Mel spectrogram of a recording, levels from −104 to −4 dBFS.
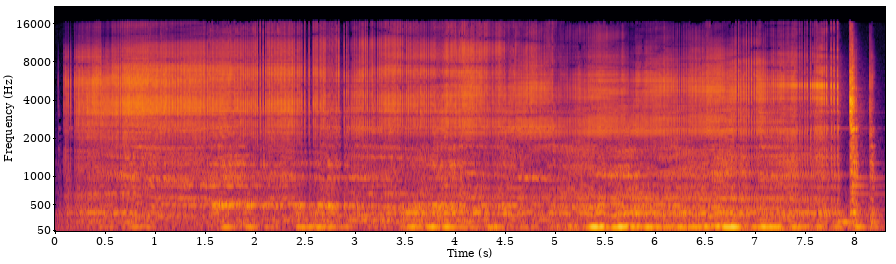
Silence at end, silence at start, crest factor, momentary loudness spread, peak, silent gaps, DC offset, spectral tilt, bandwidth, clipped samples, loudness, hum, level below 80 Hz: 0 s; 0 s; 24 dB; 7 LU; 0 dBFS; none; under 0.1%; -2.5 dB/octave; 17 kHz; under 0.1%; -22 LUFS; none; -50 dBFS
